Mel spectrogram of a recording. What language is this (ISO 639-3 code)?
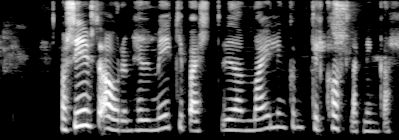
isl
